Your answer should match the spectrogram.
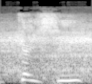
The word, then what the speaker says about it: Kissi: Vous savez que son nom s'écrit Kissi, mais tout le monde l'appelle Kaissi, y compris ses coéquipiers. C'est une intonation arabe tout simplement.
